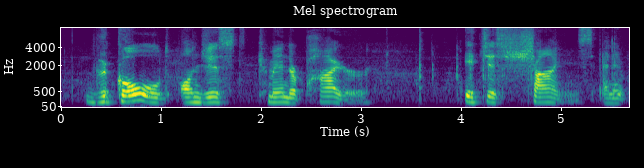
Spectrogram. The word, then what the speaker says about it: Pyre: captain uh pyre here which is the correct punch in a pronunciation because it's p y r e pyre it is potter yeah so not fire not pyre no coming to p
